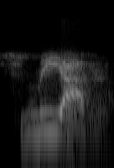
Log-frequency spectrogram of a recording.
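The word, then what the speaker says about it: שליח: Okay, a shin with a shva is shech. A lamed with a dot under the chirik li, and then a ches with a patach shliach.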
